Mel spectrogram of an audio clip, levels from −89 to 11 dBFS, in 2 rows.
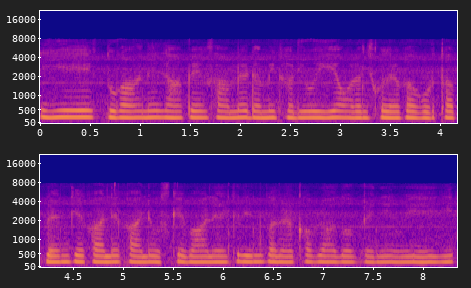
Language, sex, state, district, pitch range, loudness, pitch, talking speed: Hindi, female, Bihar, Sitamarhi, 205-220 Hz, -24 LUFS, 210 Hz, 215 wpm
